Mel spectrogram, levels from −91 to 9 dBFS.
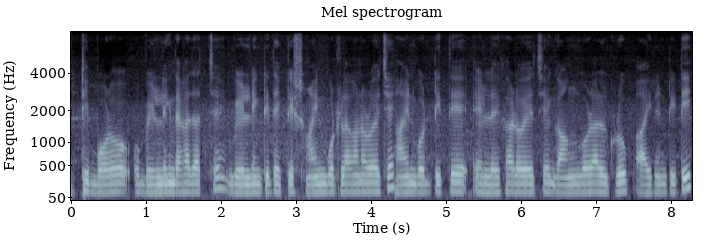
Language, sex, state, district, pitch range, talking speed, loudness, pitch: Bengali, female, West Bengal, North 24 Parganas, 110-115 Hz, 145 wpm, -21 LUFS, 115 Hz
